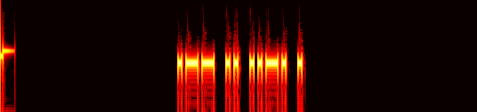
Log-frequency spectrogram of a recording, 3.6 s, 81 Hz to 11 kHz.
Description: Morse code, heard as a keyed tone, about 38 wpm, 700 Hz. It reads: WIFE
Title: Four Letter Words - 40wpm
